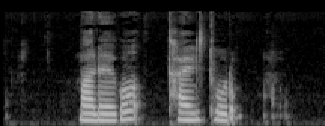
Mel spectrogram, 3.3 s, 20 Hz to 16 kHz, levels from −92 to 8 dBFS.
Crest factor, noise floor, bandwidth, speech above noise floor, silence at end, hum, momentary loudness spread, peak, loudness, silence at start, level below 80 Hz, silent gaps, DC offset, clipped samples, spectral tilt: 20 dB; -64 dBFS; 11.5 kHz; 43 dB; 0.85 s; none; 10 LU; -4 dBFS; -23 LUFS; 0.8 s; -68 dBFS; none; under 0.1%; under 0.1%; -5.5 dB/octave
